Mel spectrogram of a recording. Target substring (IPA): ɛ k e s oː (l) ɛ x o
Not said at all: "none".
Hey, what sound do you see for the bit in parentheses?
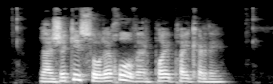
l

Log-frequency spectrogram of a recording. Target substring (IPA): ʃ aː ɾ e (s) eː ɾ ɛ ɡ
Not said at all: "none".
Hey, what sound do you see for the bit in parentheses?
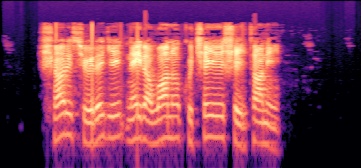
s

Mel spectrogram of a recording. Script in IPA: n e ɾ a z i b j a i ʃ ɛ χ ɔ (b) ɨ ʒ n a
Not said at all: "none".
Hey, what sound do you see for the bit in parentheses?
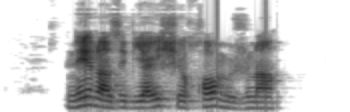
m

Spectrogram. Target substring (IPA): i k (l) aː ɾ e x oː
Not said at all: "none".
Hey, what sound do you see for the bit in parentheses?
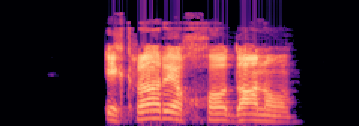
ɾ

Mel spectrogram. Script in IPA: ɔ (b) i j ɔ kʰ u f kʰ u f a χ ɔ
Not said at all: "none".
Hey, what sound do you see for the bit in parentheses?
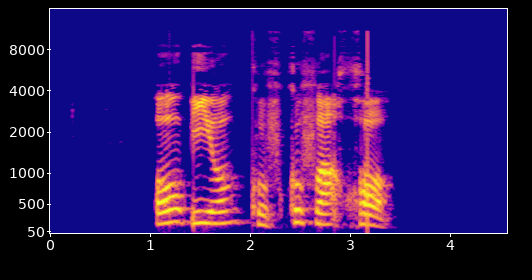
b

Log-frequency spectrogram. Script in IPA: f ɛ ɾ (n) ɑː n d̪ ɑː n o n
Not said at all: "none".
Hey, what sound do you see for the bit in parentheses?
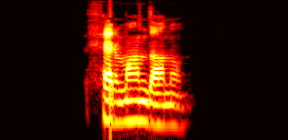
m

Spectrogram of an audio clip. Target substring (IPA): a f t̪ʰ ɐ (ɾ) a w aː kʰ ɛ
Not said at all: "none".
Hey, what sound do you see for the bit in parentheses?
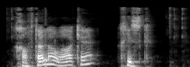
l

